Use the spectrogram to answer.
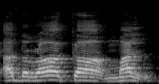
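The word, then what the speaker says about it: أدراك ما: এখানে আদরাক এবং কামাল উভয়টি ভুল উচ্চারণ। শুদ্ধ উচ্চারণ হবে আদরাকা মাল, আদরাকা মাল।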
